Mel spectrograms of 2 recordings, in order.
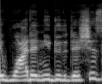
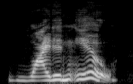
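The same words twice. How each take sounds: First: Said in the usual way. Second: Slow retort, landing on YOU with a falling tune; stress on YOU. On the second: Retold or imitated. Boyfriend turns the chore question back on her, YOU stressed. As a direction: throw it back with drawn-out YOU.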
